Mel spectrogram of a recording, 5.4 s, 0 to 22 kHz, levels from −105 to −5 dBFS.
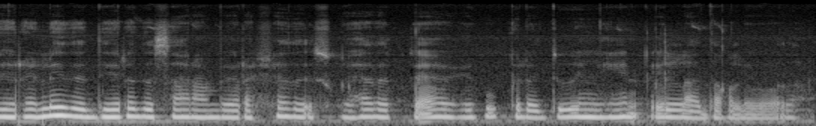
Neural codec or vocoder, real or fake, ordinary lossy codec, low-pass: none; real; none; 19.8 kHz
